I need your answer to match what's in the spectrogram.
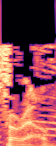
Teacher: Pharrell, I think he wants the accent on the second syllable.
